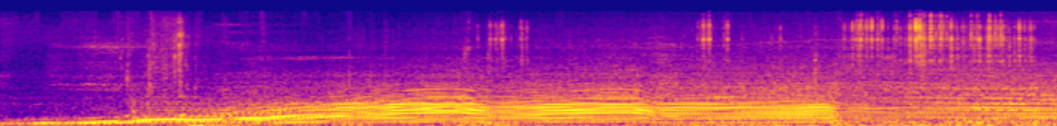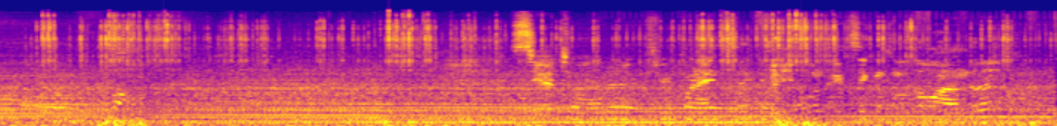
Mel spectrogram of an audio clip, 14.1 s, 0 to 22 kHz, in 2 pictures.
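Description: BMW M5 Competition's twin-turbo V8 at full throttle from a standstill, heard from inside the cabin: the engine note climbs steeply and drops back at two quick upshifts. About five and a half seconds in the throttle is lifted, and the engine falls to a steadier, slowly sinking note as the car slows, the run cut short before the quarter mile.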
